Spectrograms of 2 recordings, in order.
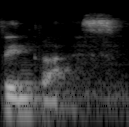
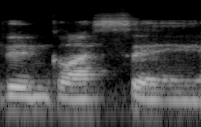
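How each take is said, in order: First: The name is said with a French pronunciation. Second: The name is said in a common non-French way. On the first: "I think in French is Vin Glace" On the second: "some people say Vin Glacé"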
